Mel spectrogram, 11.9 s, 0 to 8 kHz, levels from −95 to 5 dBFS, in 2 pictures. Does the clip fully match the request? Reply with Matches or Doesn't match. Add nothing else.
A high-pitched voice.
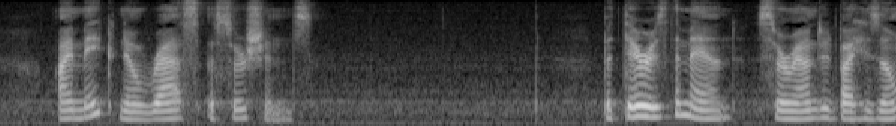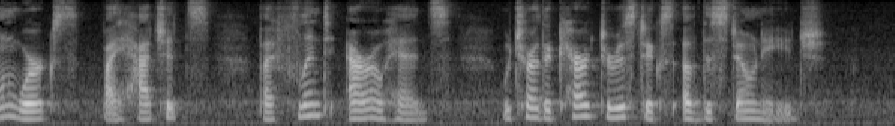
Matches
